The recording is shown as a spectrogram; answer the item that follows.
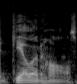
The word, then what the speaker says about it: Gyllenhaal: it's a soft g i'm pretty sure they're the gillen halls but go ahead believe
